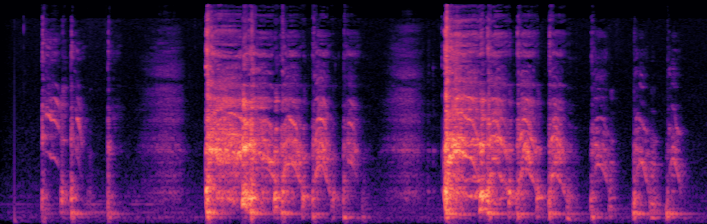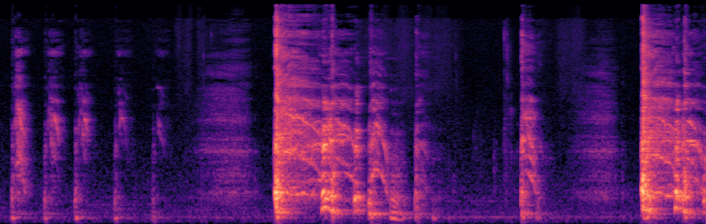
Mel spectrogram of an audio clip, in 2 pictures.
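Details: Dry cough: an adult's repeated harsh, dry, throaty coughing fits with quieter throat-clearing between them, the morning after drinking more beer than usual in the evening.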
